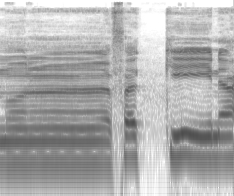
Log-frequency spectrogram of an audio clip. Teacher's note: یہ ہر جگہ چھوٹا کاف ہے، تو اس کو باریک ہی پڑھنا ہے، موٹا نہیں کرنا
